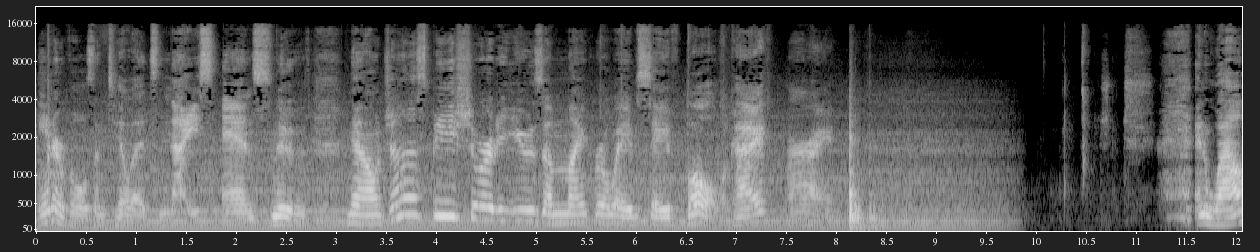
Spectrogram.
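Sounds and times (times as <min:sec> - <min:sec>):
low electrical hum: 0:00.0 - 0:09.9
sharp knock on microwave: 0:08.1 - 0:08.6.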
